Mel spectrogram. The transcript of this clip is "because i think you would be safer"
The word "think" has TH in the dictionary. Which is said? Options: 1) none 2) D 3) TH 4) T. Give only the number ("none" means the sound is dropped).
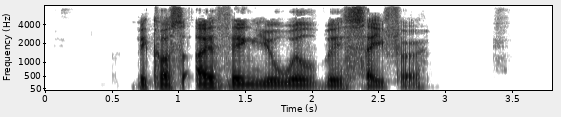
3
